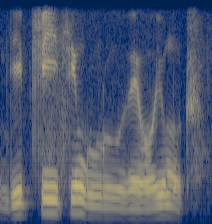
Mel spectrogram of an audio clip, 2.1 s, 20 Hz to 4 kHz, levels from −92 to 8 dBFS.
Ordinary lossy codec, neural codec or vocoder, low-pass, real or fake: none; none; 3.6 kHz; real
